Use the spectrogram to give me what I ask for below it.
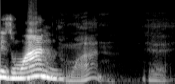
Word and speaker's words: Juan: The person's name is Juan. Juan. Yeah. J is H. It's pronounced H.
